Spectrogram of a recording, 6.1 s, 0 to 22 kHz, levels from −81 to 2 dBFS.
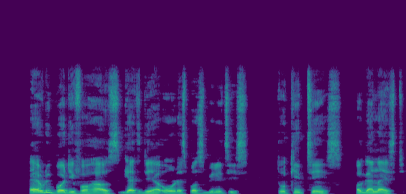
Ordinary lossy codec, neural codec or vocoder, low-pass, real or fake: none; none; 14.4 kHz; real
